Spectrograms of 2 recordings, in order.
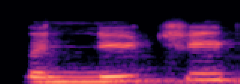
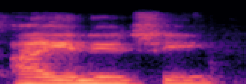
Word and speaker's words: Ianucci: Lanucci, please excuse me if I mispronounce. You are allowed to speak. Hi, everyone. It's Ianucci, close. So Lanucci. most people do not get it right on the first try, but thank you for having me today, everyone.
